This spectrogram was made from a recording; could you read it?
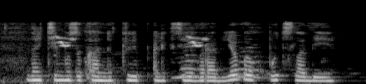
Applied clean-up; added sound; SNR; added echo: classical method WPE with log-MMSE.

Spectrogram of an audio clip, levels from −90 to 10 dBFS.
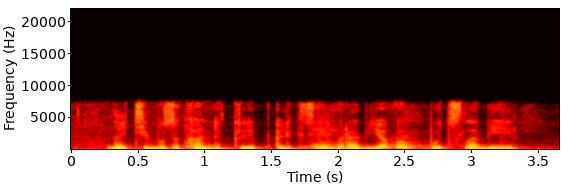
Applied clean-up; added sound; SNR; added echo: none; none; none; none.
